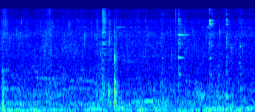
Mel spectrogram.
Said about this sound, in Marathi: चांगलं परतून घेऊ टोमॅटो. टोमॅटो परतले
